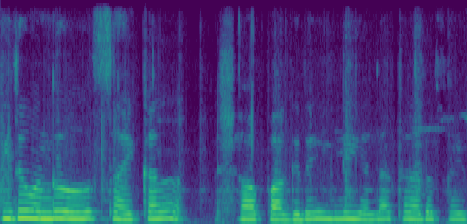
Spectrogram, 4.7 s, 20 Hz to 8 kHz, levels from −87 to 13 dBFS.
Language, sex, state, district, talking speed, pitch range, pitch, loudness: Kannada, female, Karnataka, Belgaum, 130 wpm, 230-250 Hz, 240 Hz, -15 LUFS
